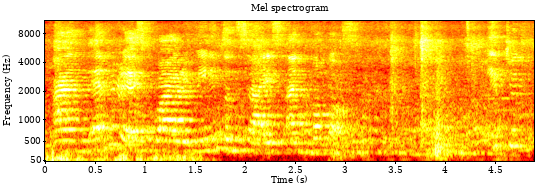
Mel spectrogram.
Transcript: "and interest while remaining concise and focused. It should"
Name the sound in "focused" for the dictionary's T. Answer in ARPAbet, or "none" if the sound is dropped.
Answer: none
